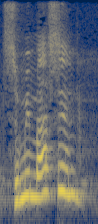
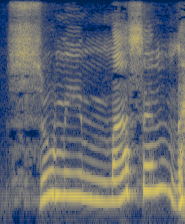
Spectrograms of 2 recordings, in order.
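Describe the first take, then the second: First: Very high "Sumimasen?", quicker, with a falling end; quick high squeaky Sumimasen?; mock Japanese apology. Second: Very high, very slow "Sumimasen?" with a falling end; Sumimasen? drawn out, high and unsure; mock Japanese apology. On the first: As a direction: chirp "Sumimasen?" high, brisk. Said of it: "he keeps saying that". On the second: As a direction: stretch "Sumimasen?" out, high and hesitant. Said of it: "He said".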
